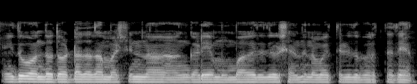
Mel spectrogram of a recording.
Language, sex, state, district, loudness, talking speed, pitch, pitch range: Kannada, male, Karnataka, Koppal, -17 LUFS, 130 wpm, 110 Hz, 110-115 Hz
